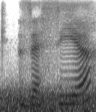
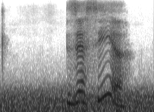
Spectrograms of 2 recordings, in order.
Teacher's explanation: it's pronounced like Xecea with the emphasis on the middle syllable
